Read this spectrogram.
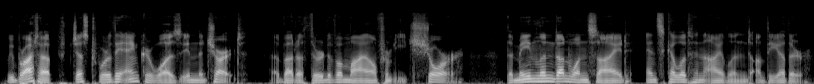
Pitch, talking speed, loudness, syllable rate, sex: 100 Hz, 230 wpm, -21 LUFS, 5.7 syllables/s, male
